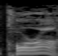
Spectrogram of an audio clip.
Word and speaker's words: Quran: Did you say the Quran? The Quran. – Quran. – Okay. I'm sorry. I just had to correct you there, dude.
